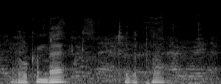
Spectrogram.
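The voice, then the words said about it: Quiet, soft, calming voice. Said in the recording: “why are you talking so quiet? ... I feel like he's going to read an audiobook to us right now, like a calming one. ... Speak up when you talk to me.”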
